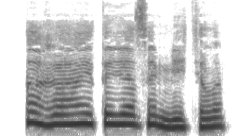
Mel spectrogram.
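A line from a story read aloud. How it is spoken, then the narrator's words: Chuckling. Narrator (Russian): хохотнула она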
